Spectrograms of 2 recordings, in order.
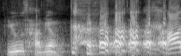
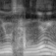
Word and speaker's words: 류삼영: 제가 울산에 있을 땐 제 이름 유삼영인 줄 알았는데 KBS 아나운서 MBA 전부 다 유사명으로 발음하더라고요. 네, 사명이 맞죠. 국어 선생님께서 사명이 맞다. 사명 아니고요.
